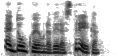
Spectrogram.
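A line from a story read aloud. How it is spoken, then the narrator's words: Exclaimed. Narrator (Italian): esclamò Federico Lynn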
